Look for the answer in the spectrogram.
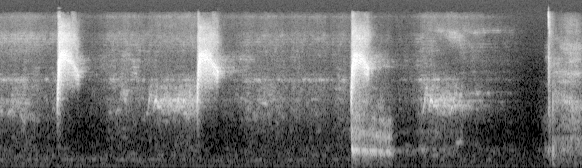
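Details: A Common Nighthawk gives four harsh, nasal, buzzy peent notes, almost duck-like quacks, spaced about two seconds apart over a faint background hiss; heard at the end of the day.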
